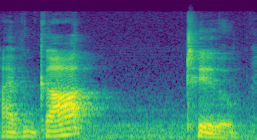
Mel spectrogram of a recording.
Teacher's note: I don't have two aspirated T's in a row. Instead, when a T comes at the end of a word and the next word starts with a consonant sound, like another T, I don't let that first T out. So, that's what's called a stop T or an unreleased T. · So, that's what's called a stop T or an unreleased T. So, I go up to make the T of got. I've got to, but I don't let it out. I just let this T out and I have basically one T sound.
